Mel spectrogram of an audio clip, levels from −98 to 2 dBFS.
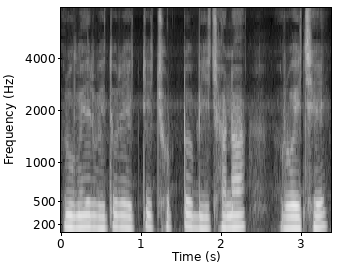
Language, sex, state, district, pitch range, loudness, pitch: Bengali, male, West Bengal, Cooch Behar, 145-160 Hz, -16 LUFS, 155 Hz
